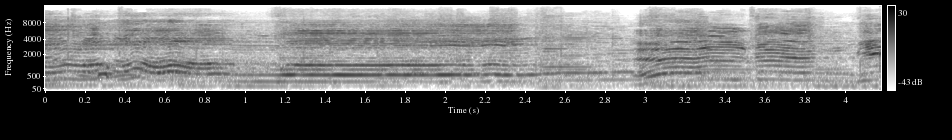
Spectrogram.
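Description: A singer performing a Turkish folk song (türkü) in an ornamented, wavering style over a bağlama lute ensemble, holding one long note about a second in, then sliding up into the next phrase near the end.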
